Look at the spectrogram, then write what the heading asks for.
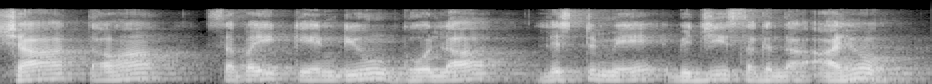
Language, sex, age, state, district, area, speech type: Sindhi, male, 30-45, Madhya Pradesh, Katni, urban, read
